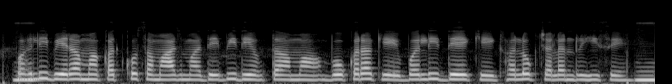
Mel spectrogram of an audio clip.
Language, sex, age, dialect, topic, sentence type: Chhattisgarhi, female, 18-24, Western/Budati/Khatahi, agriculture, statement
